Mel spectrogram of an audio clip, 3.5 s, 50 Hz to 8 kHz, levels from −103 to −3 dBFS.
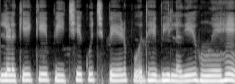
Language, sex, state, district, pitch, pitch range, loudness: Hindi, female, Maharashtra, Washim, 195 Hz, 190-205 Hz, -12 LUFS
